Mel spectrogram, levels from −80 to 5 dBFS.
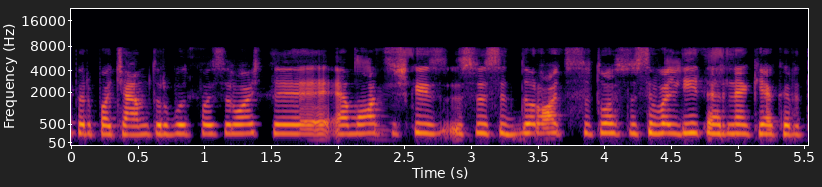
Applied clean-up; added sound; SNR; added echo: neural mask model Resemble Enhance denoiser.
